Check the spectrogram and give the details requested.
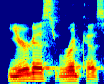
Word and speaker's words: Jurgis Rudkus: ponder as you as we read this excerpt jurgis rudkus is how you pronounce that the main character is a Lithuanian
